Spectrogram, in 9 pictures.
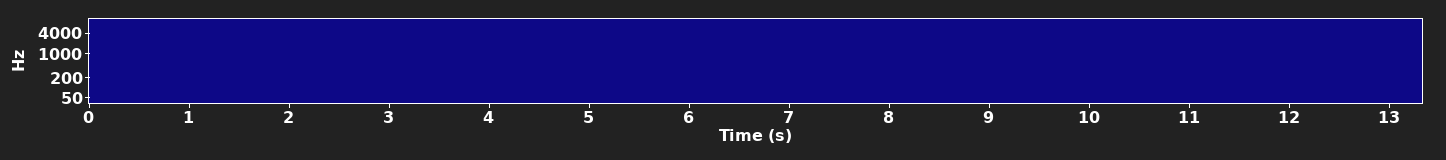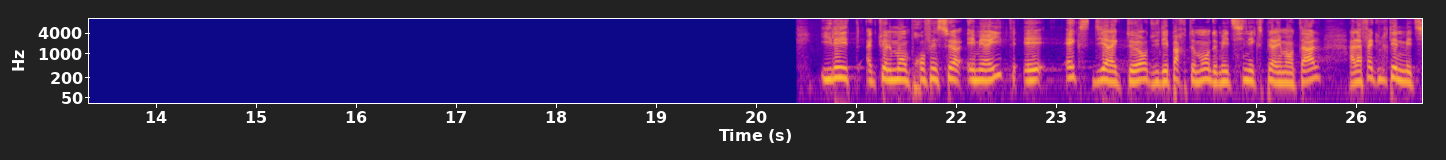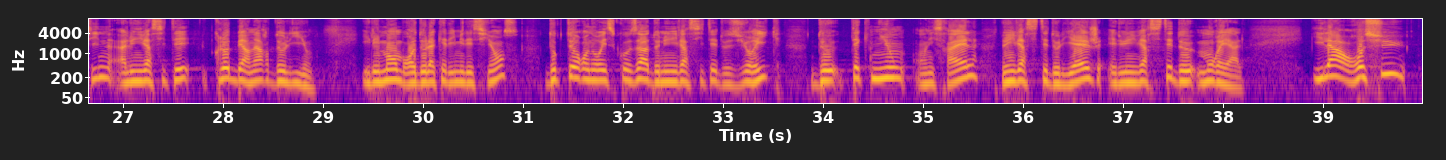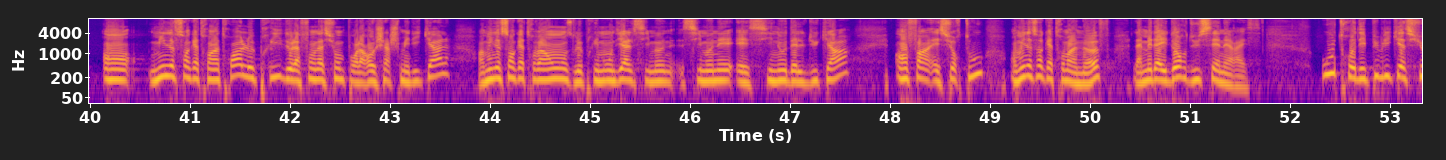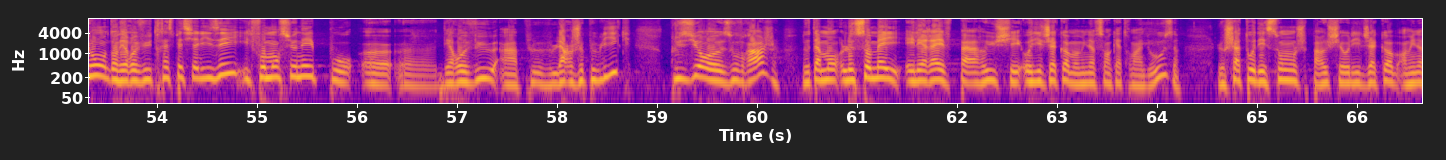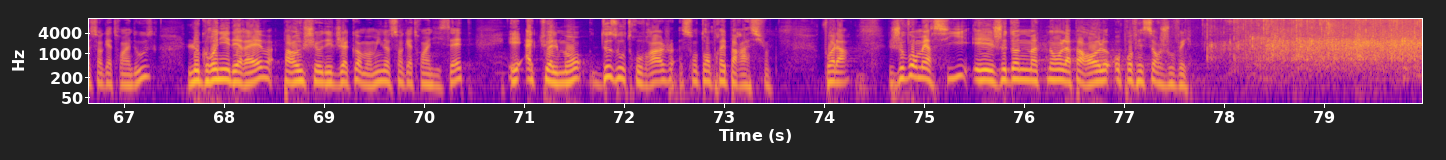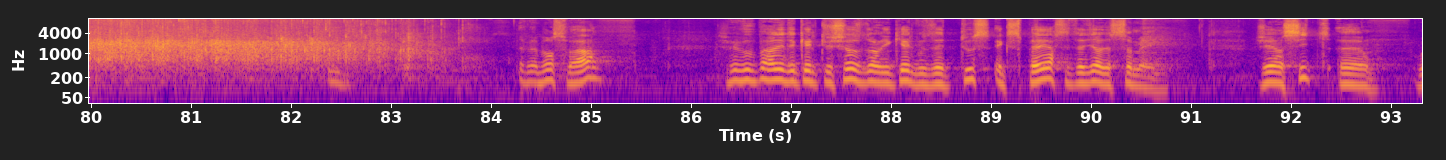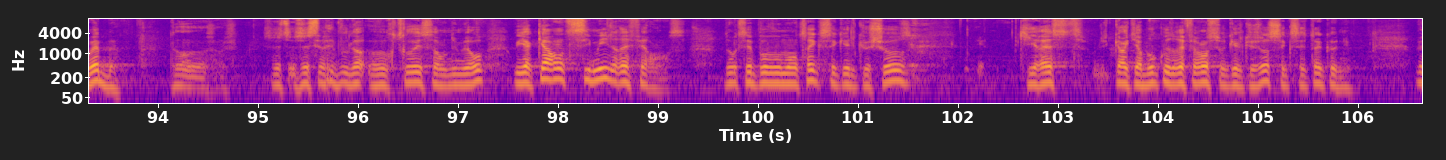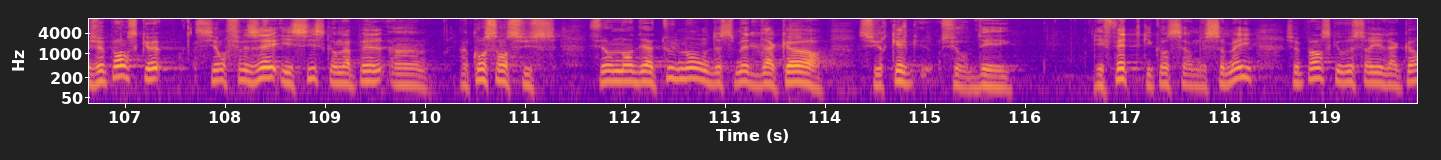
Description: Conférence du 4 février par Michel Jouvet. Le sommeil de l'homme est l'aboutissement d'une très longue évolution phylogénétique qui a intégré les mécanismes suivants : 1) L'"invention" chez les êtres pluricellulaires de mécanismes "d'homéostasie prédictive".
